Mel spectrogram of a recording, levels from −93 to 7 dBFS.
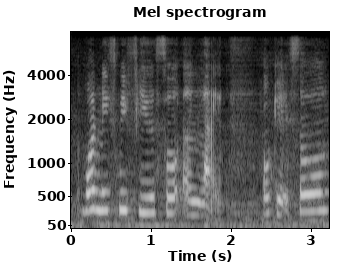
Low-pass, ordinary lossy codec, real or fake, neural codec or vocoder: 7.2 kHz; none; fake; codec, 44.1 kHz, 2.6 kbps, SNAC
